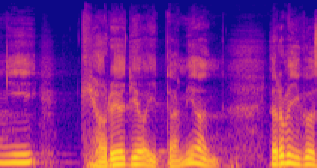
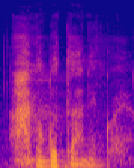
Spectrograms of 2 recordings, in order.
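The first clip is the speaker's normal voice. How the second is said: 아무것도 whispered, much softer and quicker; whispered echo; 5 semitones lower, 12 dB quieter, faster than usual. Real, not acted. Preacher repeats to the congregation in a hushed whisper.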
